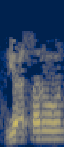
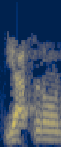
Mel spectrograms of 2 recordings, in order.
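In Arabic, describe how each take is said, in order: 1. الكلمة على صيغة المجهول. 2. الكلمة على صيغة المعلوم. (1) "مبني للمجهول يعني الفاعل غير معلوم" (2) "مبني للمعلوم يعني الفاعل معلوم"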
